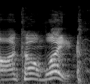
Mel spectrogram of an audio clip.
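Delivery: high, loud, put-on eagerness; mock excitement. Streamer jokes to viewers about a game years away, mock excited. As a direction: exclaim it with exaggerated anticipation. Feigned eagerness, then taken back.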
